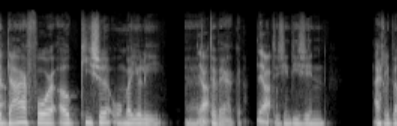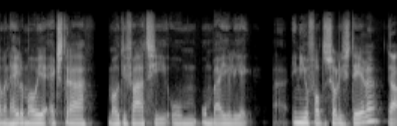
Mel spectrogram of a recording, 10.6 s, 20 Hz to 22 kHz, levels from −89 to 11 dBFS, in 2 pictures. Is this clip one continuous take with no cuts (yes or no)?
yes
